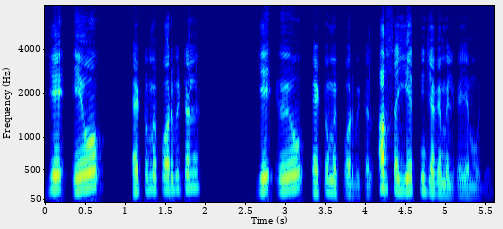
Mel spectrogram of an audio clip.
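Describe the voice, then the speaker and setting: A man's voice: high-pitched, lively intonation, normal speed, clear, resonant tone, no echo, lo-fi sound. A male chemistry teacher with a Hindi accent, lecturing at a board with a dry throat and coughs. He asks his students questions, answers them himself and keeps checking in with them. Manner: repeats points, often says "ठीक है ना". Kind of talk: classroom lecture at a whiteboard.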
